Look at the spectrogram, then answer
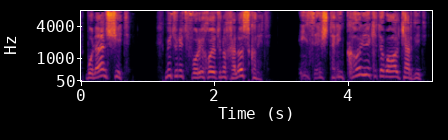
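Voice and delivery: high-pitched, agitated scolding; exasperated servant's tirade; angry. A narrator's reading. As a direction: scold them frantically, voice pitched right up. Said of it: "با عصبانیت گفتم".

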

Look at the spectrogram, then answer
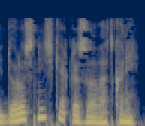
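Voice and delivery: plain reading voice

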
